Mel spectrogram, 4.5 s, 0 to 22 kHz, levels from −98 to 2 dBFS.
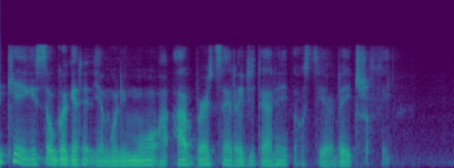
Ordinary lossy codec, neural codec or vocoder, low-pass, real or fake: none; codec, 16 kHz, 0.8 kbps, ZipCodec; 7.2 kHz; fake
